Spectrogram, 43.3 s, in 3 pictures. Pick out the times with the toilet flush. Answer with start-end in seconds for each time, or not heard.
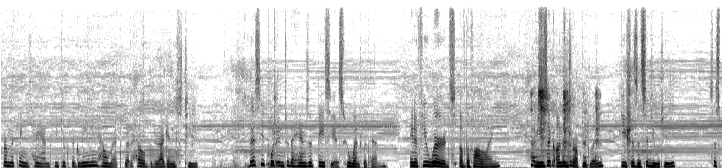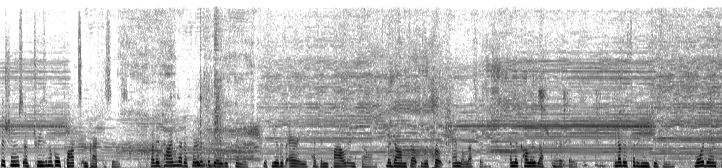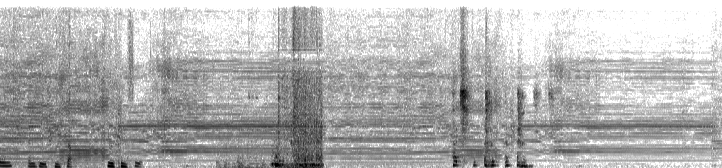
4.2-5.6, 17.2-19.0, 33.2-35.4.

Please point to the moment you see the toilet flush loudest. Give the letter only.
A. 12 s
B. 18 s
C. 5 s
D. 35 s
D.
